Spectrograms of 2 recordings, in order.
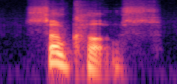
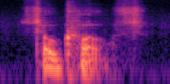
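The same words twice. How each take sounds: First: Said in the usual way. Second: Breathy whisper, almost to self. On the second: Real, not acted. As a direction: let it slip out under the breath. Near miss, repeats under breath.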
